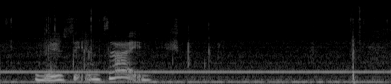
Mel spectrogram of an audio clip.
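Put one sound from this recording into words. Stiff plastic album pages crinkle as they are turned.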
